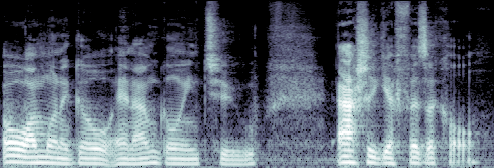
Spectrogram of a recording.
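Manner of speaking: ordinary talk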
